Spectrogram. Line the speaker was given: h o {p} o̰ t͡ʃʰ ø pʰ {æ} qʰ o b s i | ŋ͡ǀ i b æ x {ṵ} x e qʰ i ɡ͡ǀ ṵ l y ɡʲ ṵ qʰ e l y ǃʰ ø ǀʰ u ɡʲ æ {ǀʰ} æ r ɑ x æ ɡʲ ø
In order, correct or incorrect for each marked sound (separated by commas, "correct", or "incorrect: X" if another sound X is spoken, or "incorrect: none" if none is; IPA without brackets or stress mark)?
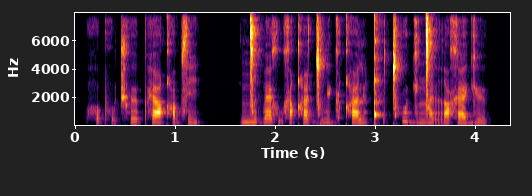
incorrect: pʰ, correct, correct, incorrect: ŋ͡ǀ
